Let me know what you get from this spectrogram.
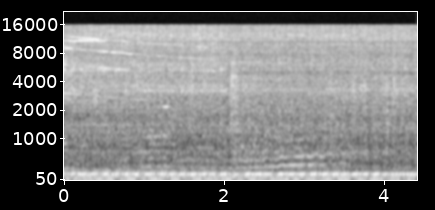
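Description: A rally car's engine idling steadily, with a faint rising engine note behind it about halfway through.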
